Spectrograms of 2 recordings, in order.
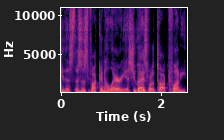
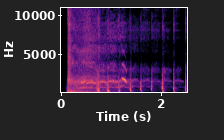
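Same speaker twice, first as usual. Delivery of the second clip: high-pitched burst of real laughter; helpless laugh; 4 dB quieter than usual. Real, not acted. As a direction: crack up at the absurdity, high and helpless. Reacting to absurd quoted line.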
